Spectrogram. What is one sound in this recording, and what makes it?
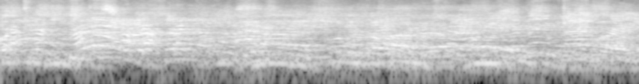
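Young men laugh nearby.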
